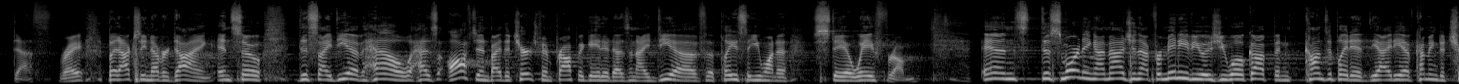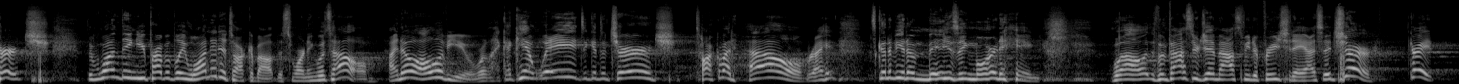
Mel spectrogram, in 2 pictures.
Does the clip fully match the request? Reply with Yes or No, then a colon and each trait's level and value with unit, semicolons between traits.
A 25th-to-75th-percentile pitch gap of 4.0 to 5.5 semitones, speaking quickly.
Yes: average, 4.7 semitones; fast, 215 wpm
